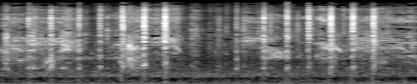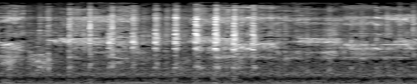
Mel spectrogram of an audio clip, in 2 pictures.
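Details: Nestling little black cormorants beg as they compete for food from their mother: sharp, high squeaky cries and clicking pulses come in quick irregular runs, with some louder peaks.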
